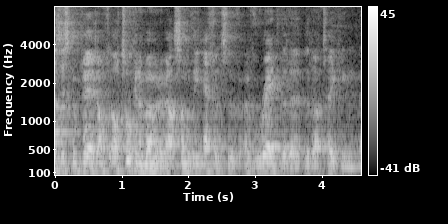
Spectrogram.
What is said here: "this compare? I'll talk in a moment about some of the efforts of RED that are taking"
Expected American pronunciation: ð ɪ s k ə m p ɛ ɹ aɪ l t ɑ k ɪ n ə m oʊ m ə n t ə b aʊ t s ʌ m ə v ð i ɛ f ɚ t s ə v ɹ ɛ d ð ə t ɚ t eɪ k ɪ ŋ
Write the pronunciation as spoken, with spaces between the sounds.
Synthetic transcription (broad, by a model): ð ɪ s k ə m p ɛ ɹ aɪ l t ɑ k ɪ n ə m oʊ m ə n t ə b aʊ t s ʌ m ə v ð i ɛ f ɚ t s ə v ɹ ɛ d ð ə t ɚ t eɪ k ɪ ŋ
